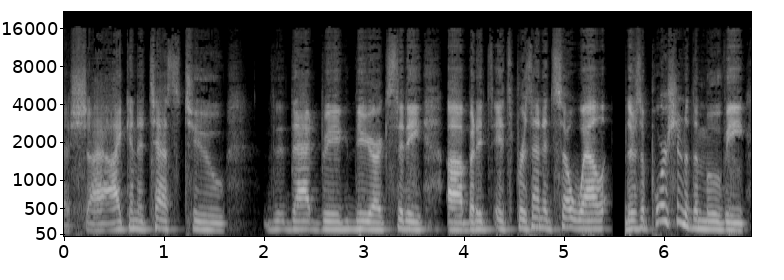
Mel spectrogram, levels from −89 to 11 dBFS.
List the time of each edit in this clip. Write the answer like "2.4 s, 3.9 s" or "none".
none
